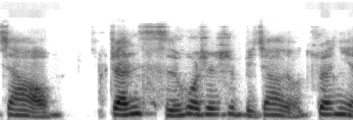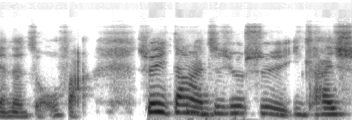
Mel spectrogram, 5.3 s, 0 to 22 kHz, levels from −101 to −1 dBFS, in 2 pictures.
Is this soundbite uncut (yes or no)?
yes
